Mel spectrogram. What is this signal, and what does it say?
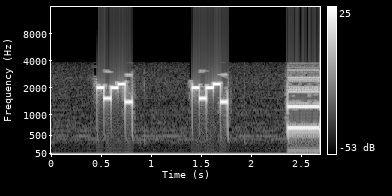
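Five-tone selective call (ZVEI), heard as quick runs of five tones, tones of about 70 ms. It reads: 85894 85894
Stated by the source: ZVEI five-tone call received on SDR.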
